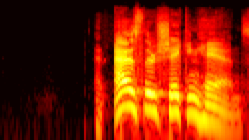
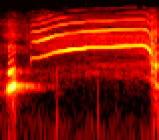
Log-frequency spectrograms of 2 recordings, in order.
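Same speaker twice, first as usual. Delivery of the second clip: a sudden sharp gasp, pitched way up; big shocked gasp; 3 dB quieter than usual. Retold or imitated. Fan watching Cody answer The Rock, sharp gasp. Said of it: "And you go".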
